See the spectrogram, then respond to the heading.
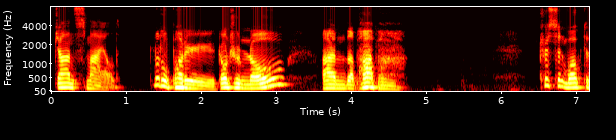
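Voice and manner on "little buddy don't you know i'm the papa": loud, drawn-out put-on madman voice; theatrical, deranged taunt; creepy villain reveal. A narrator's reading. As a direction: slowly savor the big reveal. Villain's smiling reveal in the nightmare.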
